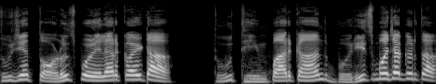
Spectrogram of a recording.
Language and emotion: Goan Konkani, happy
